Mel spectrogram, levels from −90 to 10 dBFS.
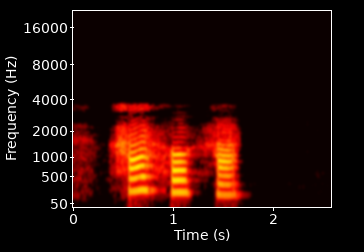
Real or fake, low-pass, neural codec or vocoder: real; 3.6 kHz; none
